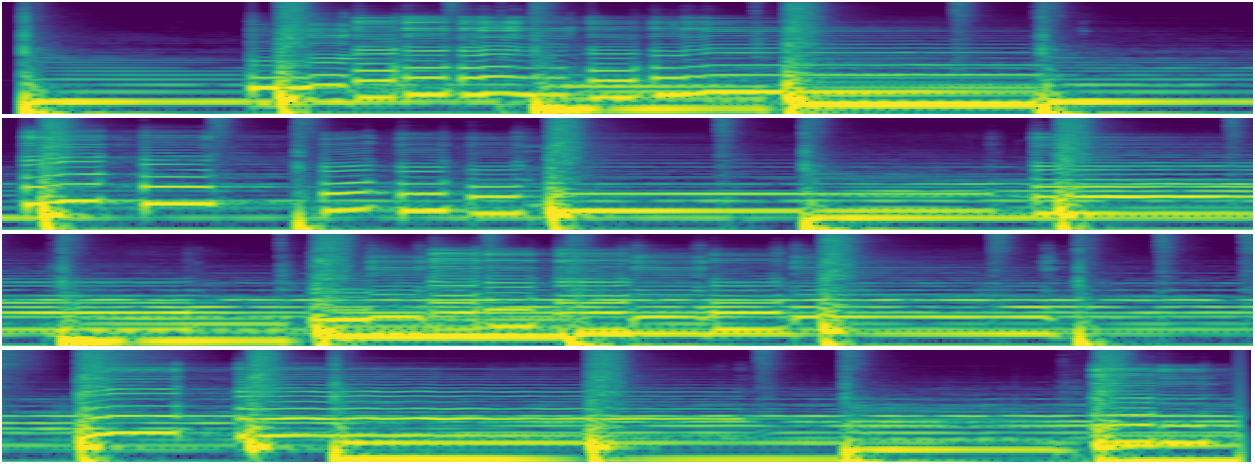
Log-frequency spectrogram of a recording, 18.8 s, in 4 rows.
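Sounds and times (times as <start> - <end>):
Stratocaster electric guitar blues: 1.0 - 4.2, 4.8 - 18.7.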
